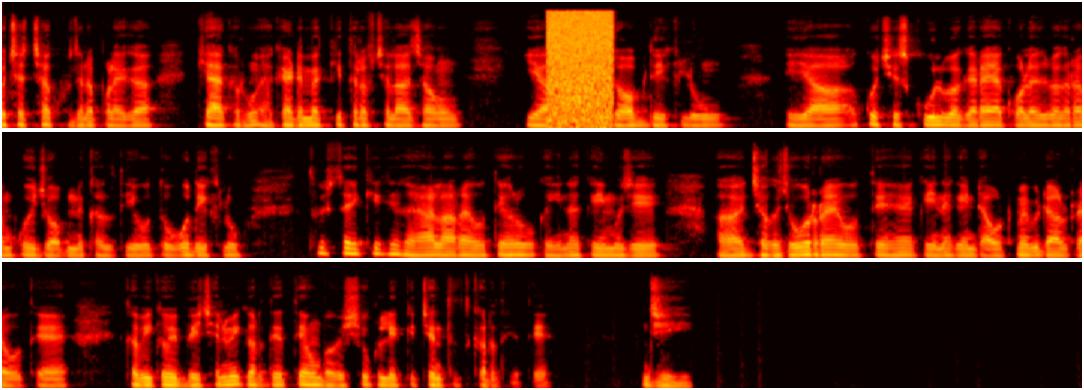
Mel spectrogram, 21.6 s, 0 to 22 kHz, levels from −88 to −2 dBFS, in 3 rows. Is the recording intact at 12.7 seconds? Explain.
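Yes, at 12.7 seconds the speech plays through intact, with no audible dropout, click, distortion or other fault at that moment.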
